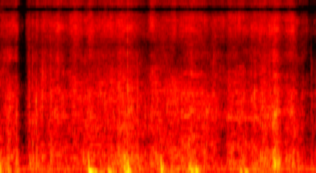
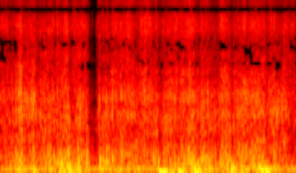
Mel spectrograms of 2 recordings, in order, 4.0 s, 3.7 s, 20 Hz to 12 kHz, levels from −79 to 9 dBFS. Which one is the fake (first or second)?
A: first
